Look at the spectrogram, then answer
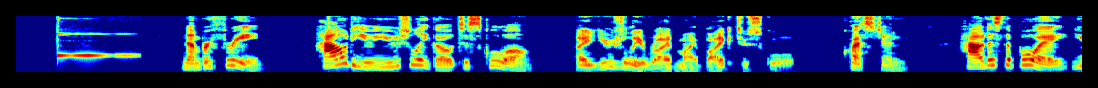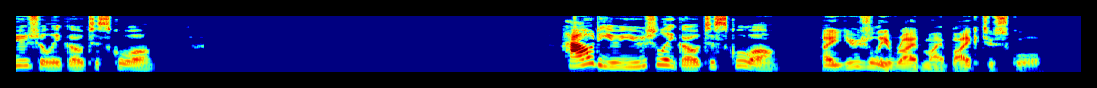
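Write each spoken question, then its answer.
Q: How does the boy usually go to school?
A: By bike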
